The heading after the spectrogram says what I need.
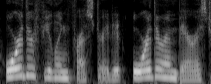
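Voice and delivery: normal talking voice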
